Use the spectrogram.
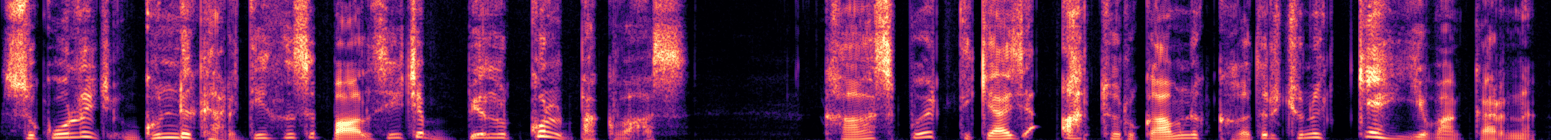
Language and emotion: Kashmiri, disgusted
